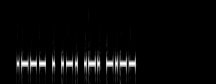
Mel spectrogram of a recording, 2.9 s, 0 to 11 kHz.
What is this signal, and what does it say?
Morse code, heard as a keyed tone, about 40 wpm, 700 Hz. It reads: JERRY
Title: USA Common Names - 40wpm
